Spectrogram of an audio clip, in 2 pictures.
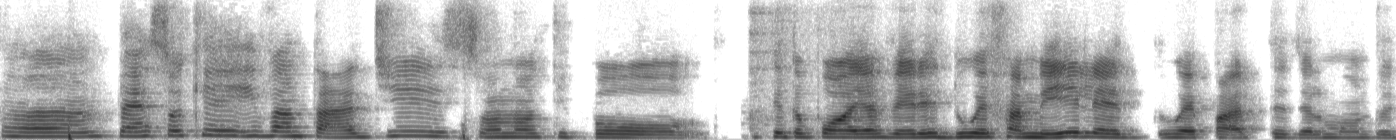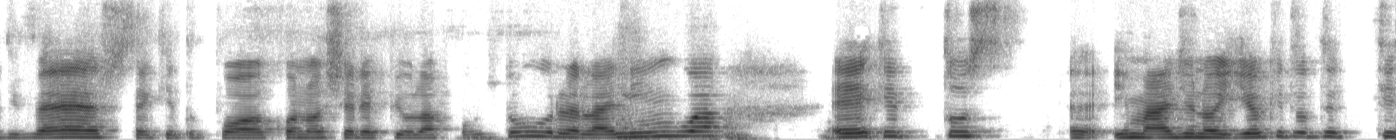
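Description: With a plain, everyday voice, a woman speaks at a medium pitch and a fairly slow pace with ordinary pitch variation over a quiet background. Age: 20s. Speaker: psychology student, language learner. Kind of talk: casual group conversation practice. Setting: video call.

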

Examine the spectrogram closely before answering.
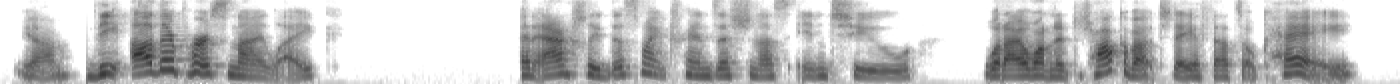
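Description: Over a quiet background, a bright, sharp voice with vocal fry moves at a moderate pace, with lively intonation and big swings in loudness. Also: woman, fairly high pitch for a woman. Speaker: podcast host. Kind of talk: casual comedic chat.

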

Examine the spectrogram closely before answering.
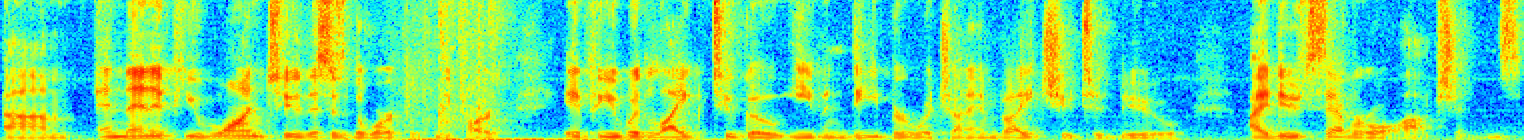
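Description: The man's pitch is fairly low, and his is a normal speaking voice. He talks at a moderate pace in a very clean recording with a silent background. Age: 40s. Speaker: communication professor and coach. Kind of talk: casual interview chat.

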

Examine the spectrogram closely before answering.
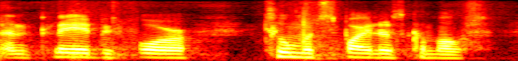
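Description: In a Cork accent, a man speaks at a fairly high pitch and a fairly quick pace. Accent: Cork Irish. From Ireland, Cork (Mallow). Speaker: podcast co-host. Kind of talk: casual chat.

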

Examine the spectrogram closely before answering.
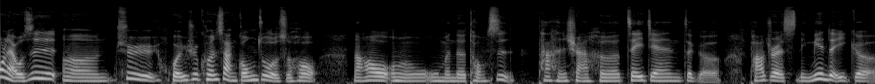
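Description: In a very clean recording with a silent background, a woman with a fairly low pitch speaks at a moderate pace with lively intonation. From Taiwan. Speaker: travel podcaster, backpacker. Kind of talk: casual solo monologue. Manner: hesitant, many fillers.

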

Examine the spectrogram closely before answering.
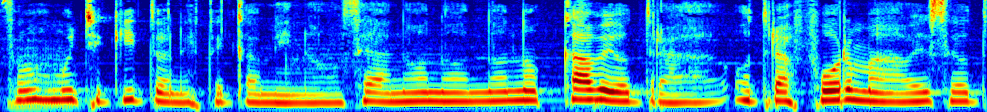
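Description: A woman's somewhat breathy, medium-pitched voice at a moderate pace, with monotone, flat intonation. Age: 50s. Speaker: researcher and author on esoteric history. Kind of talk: radio interview.

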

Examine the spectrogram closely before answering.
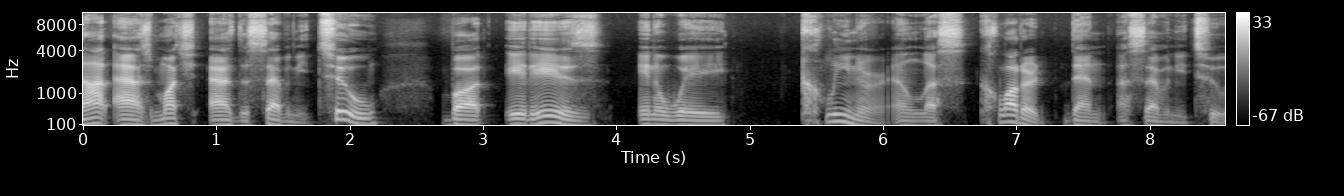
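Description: A man's fairly low voice with lively intonation at a fairly slow pace, on a very clean recording with a silent background. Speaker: DJ podcast host answering questions. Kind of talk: solo Q&A monologue. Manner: casual, unscripted.

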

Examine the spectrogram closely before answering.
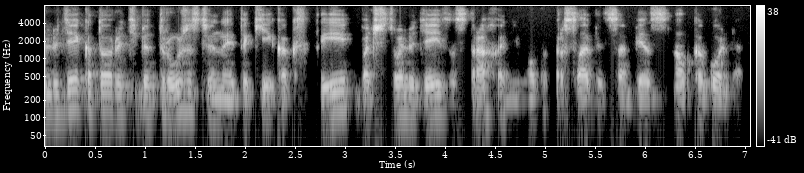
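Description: Here a man speaks at a fairly slow pace and a medium pitch. His intonation stays fairly even, in a plain, everyday voice. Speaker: podcast co-host. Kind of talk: podcast interview.

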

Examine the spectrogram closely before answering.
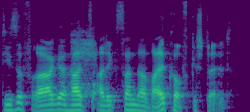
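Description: A man's plain, everyday voice at medium pitch and a moderate pace, on a very clean recording with a silent background. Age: 30s. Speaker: podcast host. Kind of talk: interview.

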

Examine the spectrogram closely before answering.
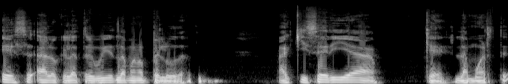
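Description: A man speaks at a very deep, low pitch in a dark, mellow tone, with ordinary pitch variation and very even loudness. His pace is fairly slow, with long, frequent pauses, and the sound is dry and close with no echo. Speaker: podcast host. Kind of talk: casual chat; storytelling.

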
